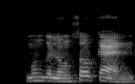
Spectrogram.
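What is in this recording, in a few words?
"menggelongsorkan", Malay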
